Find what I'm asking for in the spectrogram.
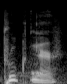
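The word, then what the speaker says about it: Brückner: I'm going to butcher the last name. Bruckner. – He's got an umlaut over the U. Bruckner.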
